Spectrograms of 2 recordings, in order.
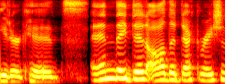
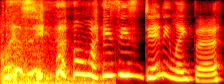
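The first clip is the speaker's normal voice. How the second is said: incredulous laugh; 9 semitones higher than usual. Real, not acted.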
